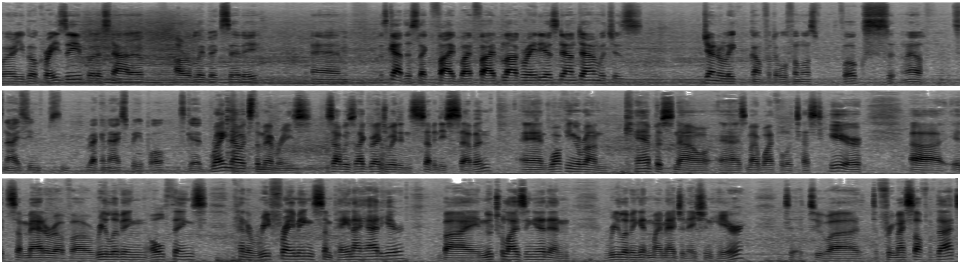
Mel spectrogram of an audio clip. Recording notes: We have gone out into the streets and asked your friends and neighbors what they like best about Blomington.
